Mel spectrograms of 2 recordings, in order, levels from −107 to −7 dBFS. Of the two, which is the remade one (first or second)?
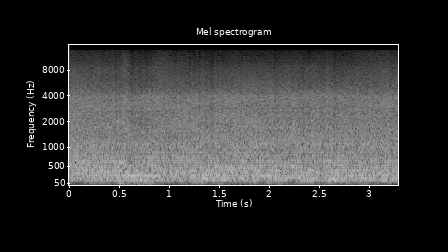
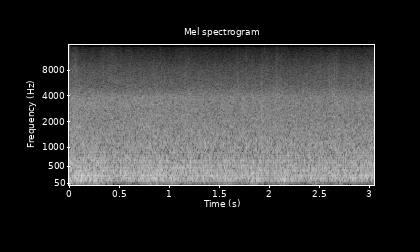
first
